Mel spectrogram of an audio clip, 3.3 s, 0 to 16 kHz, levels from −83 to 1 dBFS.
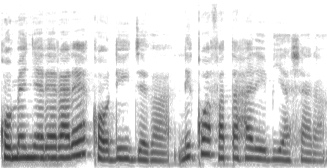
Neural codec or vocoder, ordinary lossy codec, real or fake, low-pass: vocoder, 48 kHz, 128 mel bands, Vocos; AAC, 96 kbps; fake; 14.4 kHz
